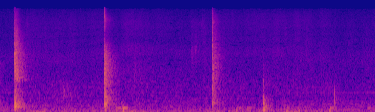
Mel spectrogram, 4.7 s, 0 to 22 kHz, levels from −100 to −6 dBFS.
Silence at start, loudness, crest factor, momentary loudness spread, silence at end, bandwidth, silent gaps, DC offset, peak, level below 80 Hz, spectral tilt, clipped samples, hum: 0 s; -50 LUFS; 32 dB; 17 LU; 0 s; 16 kHz; none; under 0.1%; -20 dBFS; -62 dBFS; -3.5 dB/octave; under 0.1%; none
